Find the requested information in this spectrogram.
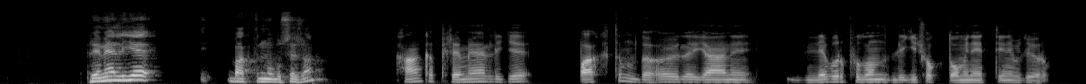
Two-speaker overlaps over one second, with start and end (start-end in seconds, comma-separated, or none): none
